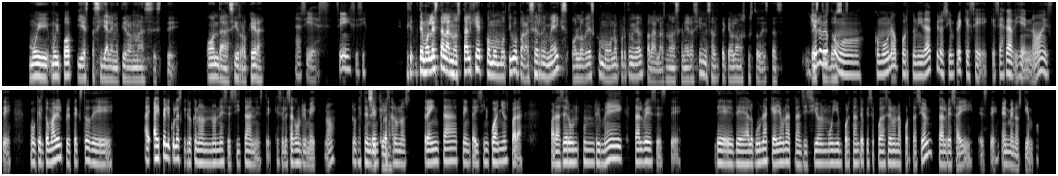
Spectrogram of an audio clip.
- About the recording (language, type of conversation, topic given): Spanish, podcast, ¿Te gustan más los remakes o las historias originales?
- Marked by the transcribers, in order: other background noise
